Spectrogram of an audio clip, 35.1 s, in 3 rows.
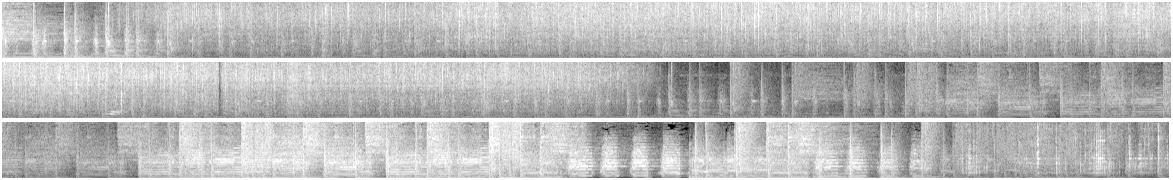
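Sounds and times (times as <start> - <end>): faint background music: 0.0 - 29.4
food sizzling in a pan: 1.1 - 18.2.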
